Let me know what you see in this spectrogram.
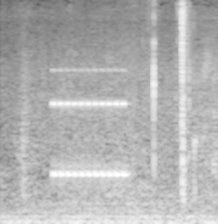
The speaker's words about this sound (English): You can hear a phone in the background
